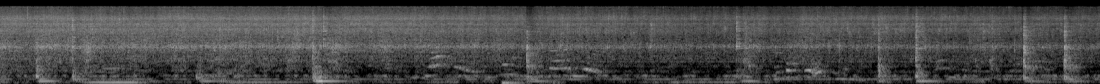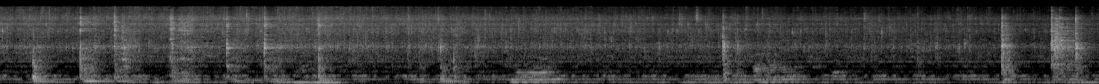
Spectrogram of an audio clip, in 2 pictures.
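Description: Shredded fried milkfish stirred and frying in a hot pan with garlic, a steady sizzle under repeated scraping and clinking of a spatula against the pan, close and continuous with no talk.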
